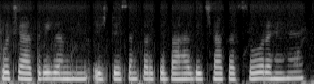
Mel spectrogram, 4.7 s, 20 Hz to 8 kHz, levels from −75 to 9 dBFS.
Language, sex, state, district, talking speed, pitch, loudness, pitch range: Hindi, female, Jharkhand, Palamu, 140 wpm, 215 Hz, -15 LUFS, 210-220 Hz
